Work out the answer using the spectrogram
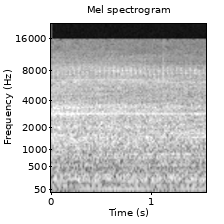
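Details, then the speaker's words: Coleman Powermate 800 W inverter, recovered from a chicken coop, powered on after a replacement switch was fitted: small fan gives a steady, even airy hum with no rattle or scraping; normal cooling fan operation. "now let's turn it on very carefully careful around all this stuff don't touch the wrong thing uh-huh you can hear that fan spin"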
